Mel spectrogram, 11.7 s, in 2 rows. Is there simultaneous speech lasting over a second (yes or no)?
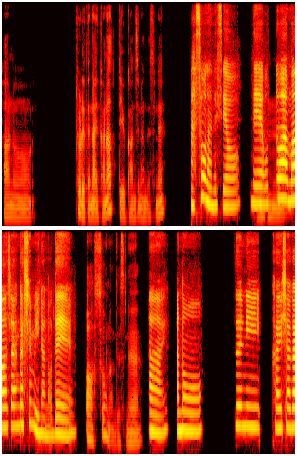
no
